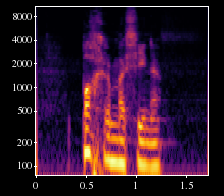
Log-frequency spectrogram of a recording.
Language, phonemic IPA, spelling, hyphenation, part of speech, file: Dutch, /ˈbɑ.ɣər.maːˌʃi.nə/, baggermachine, bag‧ger‧ma‧chi‧ne, noun, Nl-baggermachine.ogg
- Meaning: a mud dredge, dredger, mud excavator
